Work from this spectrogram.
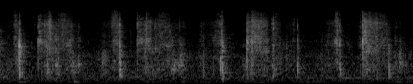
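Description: A deck of playing cards is handled and shuffled close by, with repeated crisp riffles and flicks in a quick, uneven rhythm and no talking.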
